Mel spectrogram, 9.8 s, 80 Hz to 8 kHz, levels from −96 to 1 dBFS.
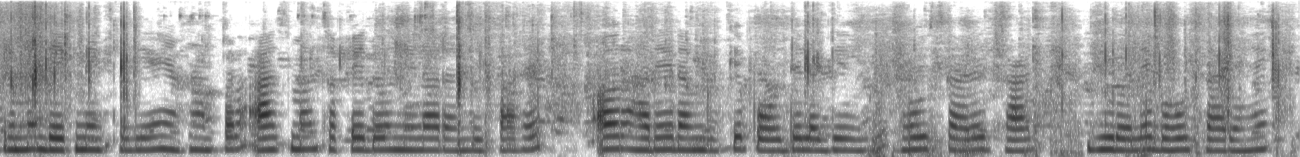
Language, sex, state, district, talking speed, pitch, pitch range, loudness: Hindi, female, Rajasthan, Nagaur, 185 wpm, 220 Hz, 215-225 Hz, -25 LUFS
